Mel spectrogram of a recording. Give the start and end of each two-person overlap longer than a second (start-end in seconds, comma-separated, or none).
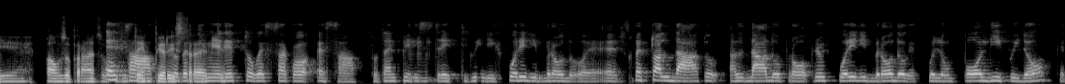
1.0-2.3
